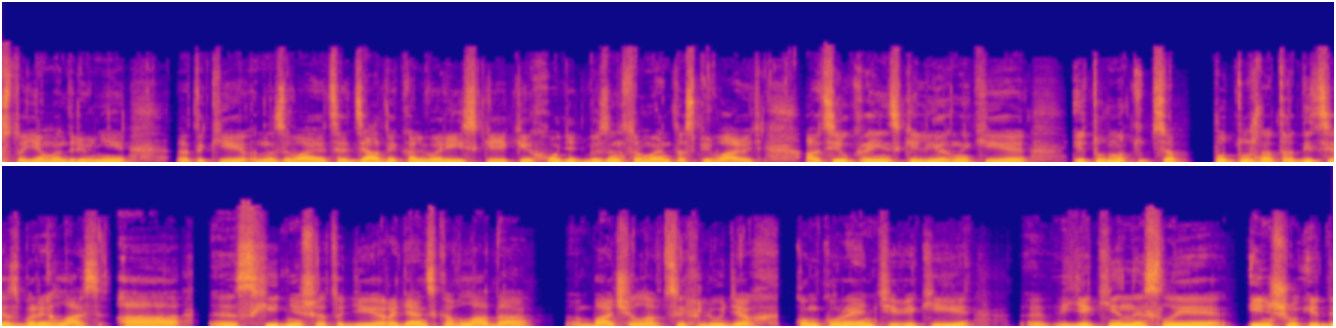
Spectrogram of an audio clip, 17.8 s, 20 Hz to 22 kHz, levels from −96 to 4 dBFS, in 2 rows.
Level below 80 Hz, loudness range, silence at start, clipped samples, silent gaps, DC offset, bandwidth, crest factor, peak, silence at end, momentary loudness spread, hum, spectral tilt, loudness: -44 dBFS; 2 LU; 0 s; under 0.1%; 7.96-8.06 s, 12.58-12.62 s; under 0.1%; 16 kHz; 12 dB; -2 dBFS; 0 s; 6 LU; none; -5.5 dB/octave; -14 LUFS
